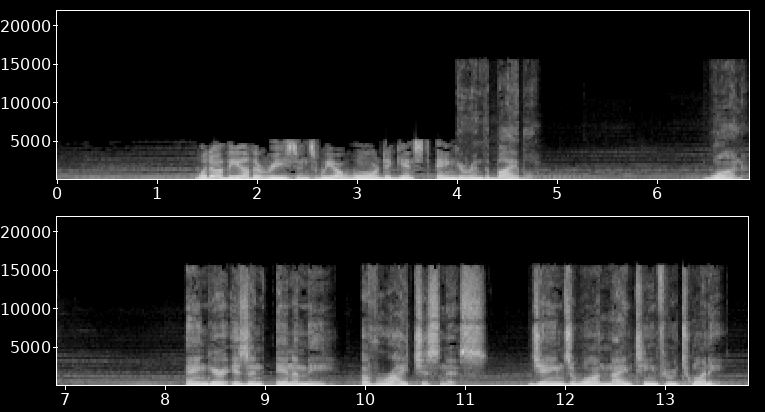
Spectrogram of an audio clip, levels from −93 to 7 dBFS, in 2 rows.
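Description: For the first 4.0 s the audio lacks everything above 5 kHz and codec artefacts are strong. That fits an adaptive stream starting at a low bitrate, around 25 kbit/s MP3, before stepping up to about 128 kbit/s without a gap.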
